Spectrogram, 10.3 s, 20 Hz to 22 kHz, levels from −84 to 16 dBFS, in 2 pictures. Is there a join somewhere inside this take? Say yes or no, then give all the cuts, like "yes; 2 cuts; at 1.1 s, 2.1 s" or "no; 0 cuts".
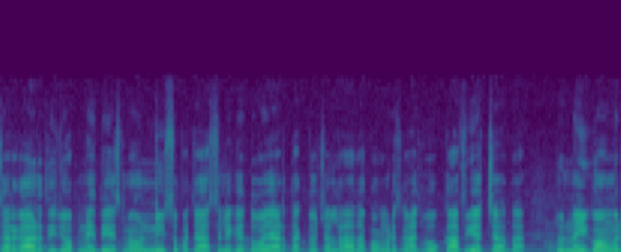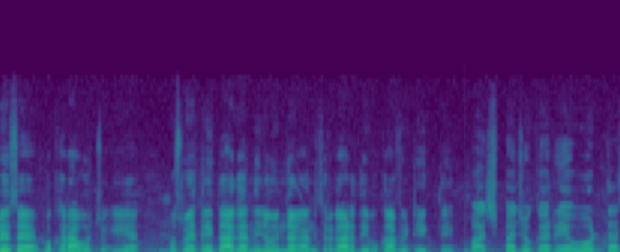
yes; 1 cut; at 9.1 s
